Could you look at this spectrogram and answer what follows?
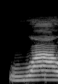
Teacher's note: पहले होंठ गोल होते हैं, बाद में हम छोड़ते हैं और फिर गोल करते हैं।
